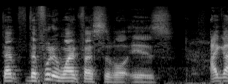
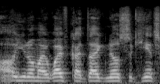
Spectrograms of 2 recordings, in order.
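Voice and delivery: put-on weepy, blubbering, tearful sobbing; 3 semitones higher than usual. Retelling what a crying man at the festival said: imitating a crying man. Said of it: "he's crying".

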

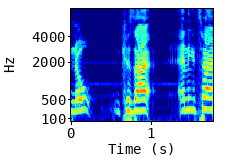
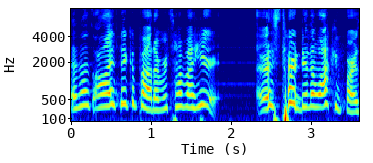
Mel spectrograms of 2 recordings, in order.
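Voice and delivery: ordinary delivery

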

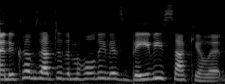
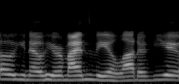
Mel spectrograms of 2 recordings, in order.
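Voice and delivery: ordinary delivery

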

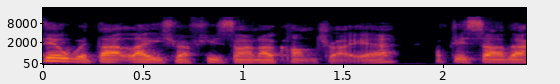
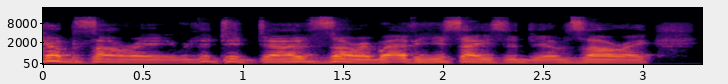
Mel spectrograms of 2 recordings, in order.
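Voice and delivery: mock grovelling, scared, cowering tone. Retelling how Vinny cowers when Cindy corners him: imitating a scared, apologetic Vinny. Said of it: "he's instantly sort of like".

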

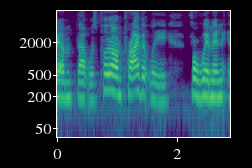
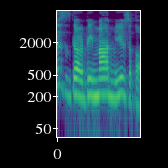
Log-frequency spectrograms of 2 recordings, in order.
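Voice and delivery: put-on Texas accent, plain flat delivery. Retelling the night a guest from Texas turned to them: Joe Lansdale's Texas accent. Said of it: "in his Texas accent".

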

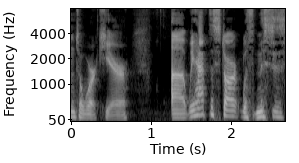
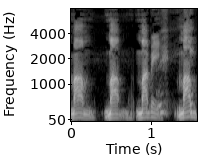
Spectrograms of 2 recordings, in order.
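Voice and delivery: put-on very slow, drawn-out, insistent repeated cartoon-kid calls; 3 semitones lower than usual. Comparing someone's repeated calling to a cartoon scene: Stewie from Family Guy voice. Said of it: "it's like Stewie and Family Guy".

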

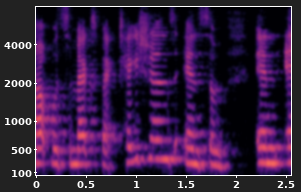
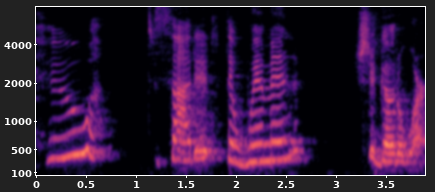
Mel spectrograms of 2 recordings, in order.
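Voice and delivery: acted slow, halting bawling with words broken by sobs; 3 semitones higher than usual. Retelling a crying woman's line from an Instagram video: imitating someone bawling. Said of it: "And she's bawling".

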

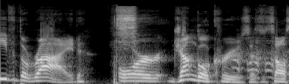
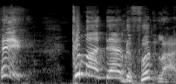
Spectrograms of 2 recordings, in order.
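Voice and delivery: very high, sing-song, swooping sales pitch voice; 13 semitones higher than usual. Joking that a ride projection is an ad: Foot Locker advertisement pitch. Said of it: "some guy wearing a referee shirt being like".

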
